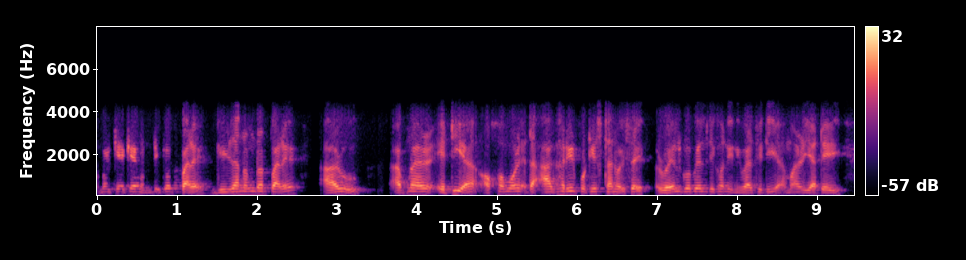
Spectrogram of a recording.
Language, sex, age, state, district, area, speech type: Assamese, male, 60+, Assam, Kamrup Metropolitan, urban, conversation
